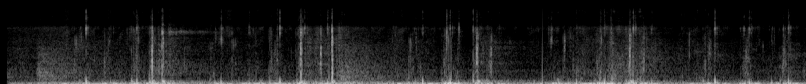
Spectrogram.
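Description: Sneakered footsteps on a hardwood gym floor: running strides broken by quick two-step braking stops of a deceleration drill, as irregular sharp steps throughout.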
